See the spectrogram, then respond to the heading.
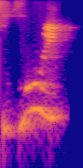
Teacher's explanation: Yes as oui. I know there is no V written here, but still they make the sound of V and they pronounce yes as vui.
